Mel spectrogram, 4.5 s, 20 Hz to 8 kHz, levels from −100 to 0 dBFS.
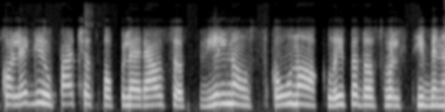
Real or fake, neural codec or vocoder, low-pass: real; none; 7.2 kHz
